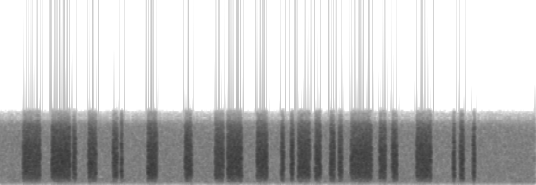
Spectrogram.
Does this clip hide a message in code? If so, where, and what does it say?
No, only bursts of noise, with phone line noise.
